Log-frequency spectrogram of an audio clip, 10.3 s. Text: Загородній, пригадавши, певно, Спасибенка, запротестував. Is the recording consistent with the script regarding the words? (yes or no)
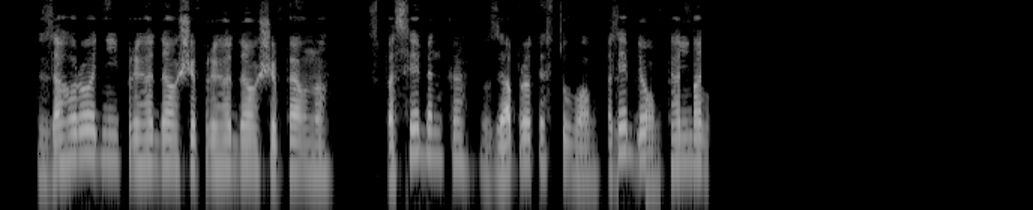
no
